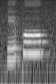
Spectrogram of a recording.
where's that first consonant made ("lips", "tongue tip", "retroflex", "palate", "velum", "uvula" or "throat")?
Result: lips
